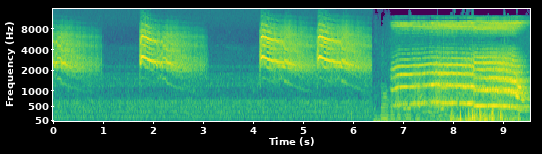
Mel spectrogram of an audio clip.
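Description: An eagle giving high, descending screaming calls: one fading at the start and three more spaced a second or two apart. About six and a half seconds in, an elephant trumpets: a long, blaring, pitched call lasting about three seconds, with a short break and a slight drop in pitch near the end.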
